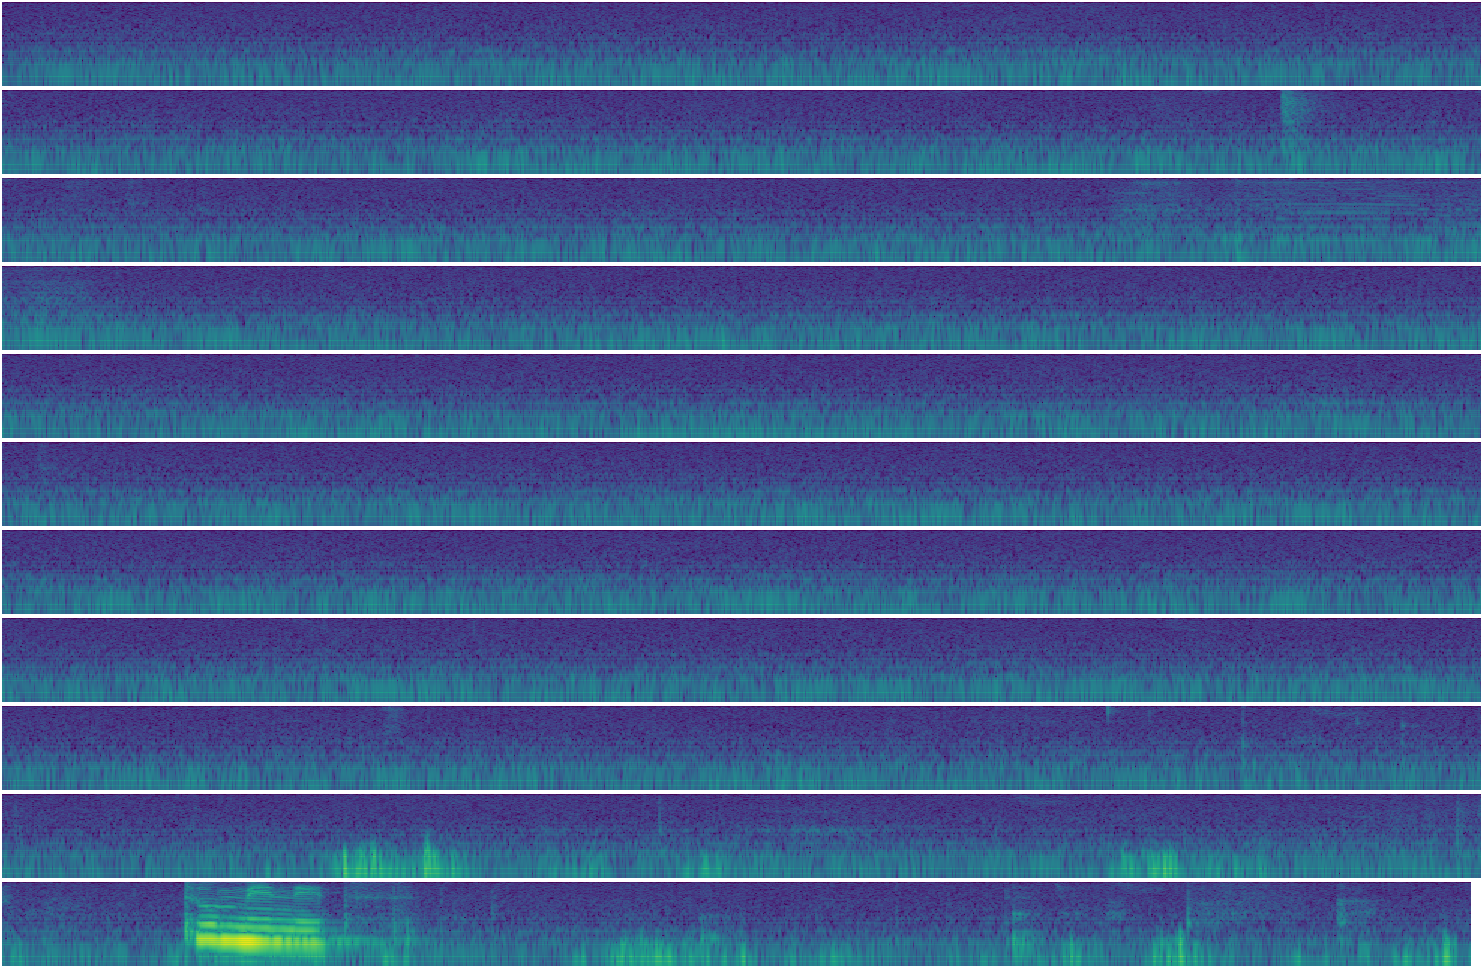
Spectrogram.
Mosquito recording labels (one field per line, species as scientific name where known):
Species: no mosquito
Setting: insect culture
